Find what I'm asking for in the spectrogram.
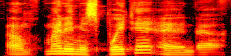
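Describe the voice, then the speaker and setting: A man's voice: mid-range voice, lively intonation, takes it slowly, dark tone, no echo, studio quality. A man from Myanmar, an agency director, speaking at a panel with many hesitant fillers. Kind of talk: speech at a panel event.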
